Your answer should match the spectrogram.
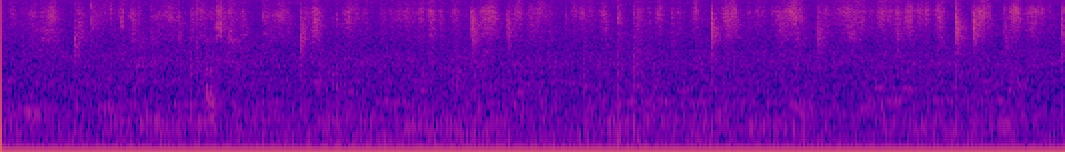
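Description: Chalk scratching and tapping on a chalkboard as a line of script is written, in many short strokes over a steady low background hum.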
